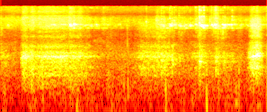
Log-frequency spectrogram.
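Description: Footsteps of a man walking across a church platform: a few slow, uneven soft thuds over faint rustle, picked up by his lapel microphone.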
